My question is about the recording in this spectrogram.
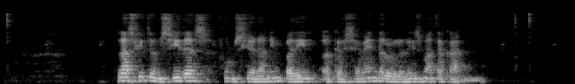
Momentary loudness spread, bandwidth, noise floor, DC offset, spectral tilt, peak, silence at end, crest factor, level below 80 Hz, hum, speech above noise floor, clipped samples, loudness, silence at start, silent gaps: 9 LU; 11.5 kHz; -60 dBFS; under 0.1%; -6 dB/octave; -4 dBFS; 0.45 s; 20 dB; -60 dBFS; none; 39 dB; under 0.1%; -21 LUFS; 0.05 s; none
